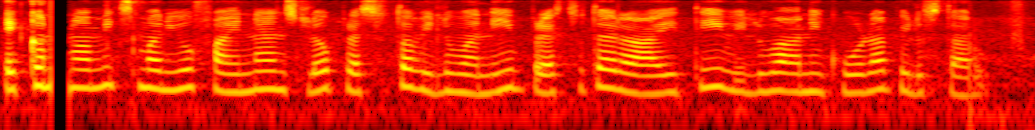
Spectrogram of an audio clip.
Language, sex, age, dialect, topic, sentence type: Telugu, female, 18-24, Central/Coastal, banking, statement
